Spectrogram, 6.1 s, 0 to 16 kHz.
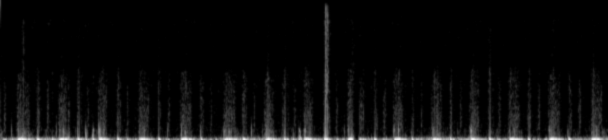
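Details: Woman with Wolff-Parkinson-White syndrome sitting at her desk, heart pounding all day, smartwatch reading over 150 bpm; rapid, pounding tachycardic heartbeat at about 150 a minute.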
